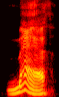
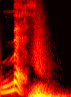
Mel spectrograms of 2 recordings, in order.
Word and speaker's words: math: of her math again this one happens when students don't create enough space for the a is in Bat vowel so it sounds like they're using the e as Ed vow so instead of hearing math I hear meth so if you ask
